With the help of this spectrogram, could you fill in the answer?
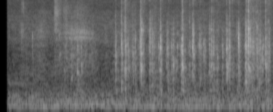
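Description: Fingertips with long nails type continuously on a black, full-size plastic membrane computer keyboard with hollow keys. The rapid, crisp, bright taps decay almost instantly and ride over a steady low rumble, with a few sharper clacks standing out.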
